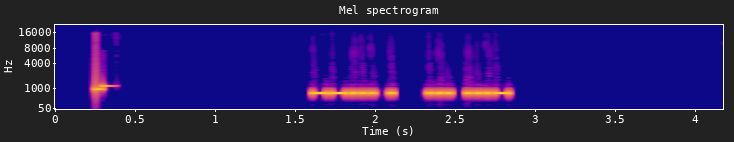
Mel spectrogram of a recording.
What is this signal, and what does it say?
Morse code, heard as a keyed tone, about 37 wpm, 700 Hz. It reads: 7E SV
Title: Field Day Exchanges Encore - 40wpm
